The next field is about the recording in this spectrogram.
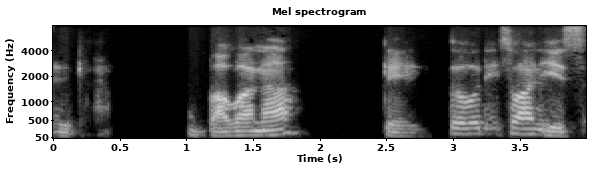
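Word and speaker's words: Bhāvanā: So here, if you look here, Bhavana, that means Bhavana. The word Bhavana is technically is a long A here.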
